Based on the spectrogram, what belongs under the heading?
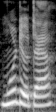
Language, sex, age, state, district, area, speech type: Assamese, female, 18-30, Assam, Charaideo, urban, spontaneous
